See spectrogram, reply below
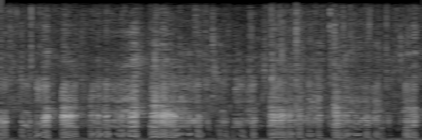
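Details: Duck quacking: nasal, raspy quacks in quick uneven bursts, several per second, over a steady low hum and trickling water.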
